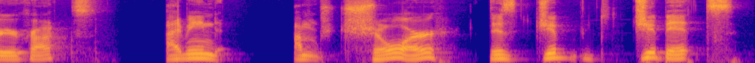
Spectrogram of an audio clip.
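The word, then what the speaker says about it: Jibbitz: There's gibbets. First of all, giblets. I don't think that's how it's pronounced. Giblets are what's in a bird that you pull out.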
